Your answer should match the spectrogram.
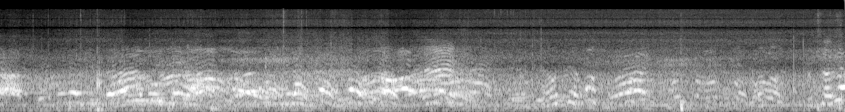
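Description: Several players' voices calling and shouting at once across an outdoor football pitch, overlapping without a break.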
